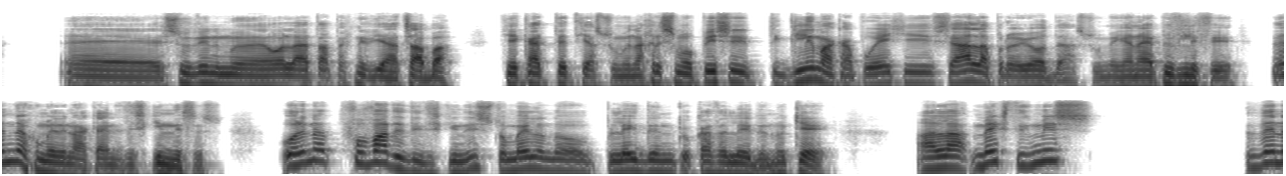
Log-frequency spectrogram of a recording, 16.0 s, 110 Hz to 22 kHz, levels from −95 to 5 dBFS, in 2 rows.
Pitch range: 105-145 Hz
